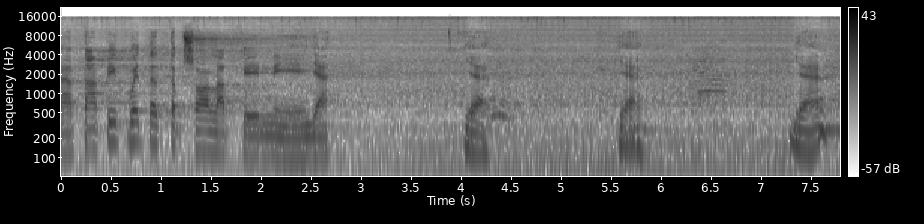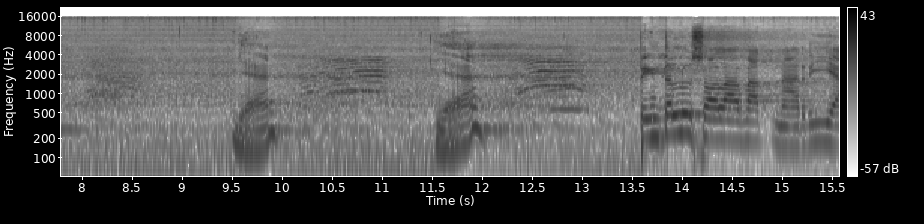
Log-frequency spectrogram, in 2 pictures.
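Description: An elderly man speaks into a microphone in a slow, drawn-out chanting voice.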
